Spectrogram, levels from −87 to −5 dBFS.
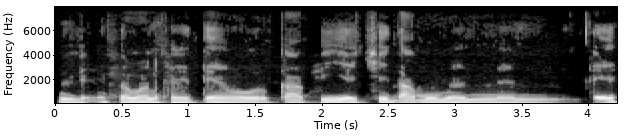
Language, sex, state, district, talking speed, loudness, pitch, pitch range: Hindi, male, Bihar, Araria, 155 wpm, -15 LUFS, 130 Hz, 125-135 Hz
